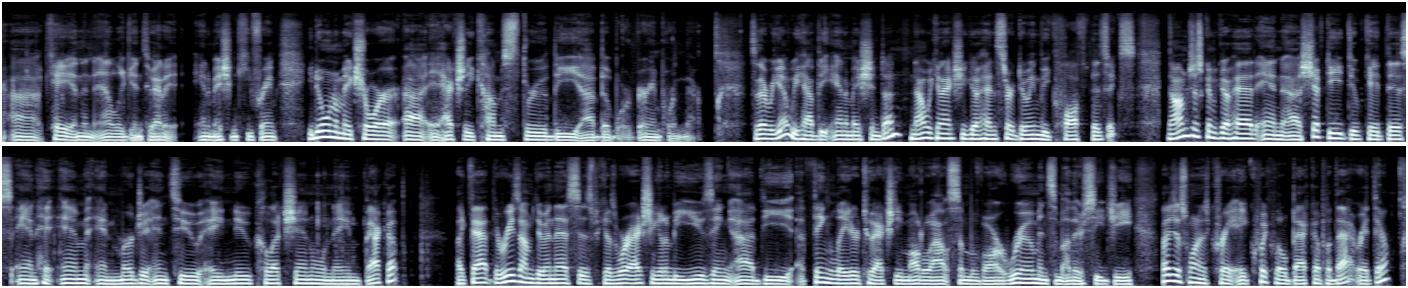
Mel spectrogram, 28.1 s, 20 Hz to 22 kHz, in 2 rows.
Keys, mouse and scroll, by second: 0.2 k, 1.5-3.5 drag, 4.1-6.2 drag, 6.9 click, 7.7 ctrl+s, 10.8 click, 13.0 shift+d, 14.5 m, 18.2 Return, 20.6 click, 27.7 click.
